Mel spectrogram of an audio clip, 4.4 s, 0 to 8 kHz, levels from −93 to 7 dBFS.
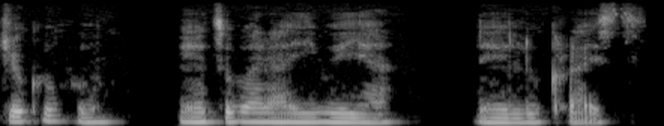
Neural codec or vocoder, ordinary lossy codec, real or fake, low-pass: none; none; real; 7.2 kHz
